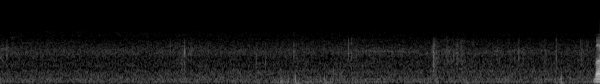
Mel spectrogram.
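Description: Faint, steady outdoor background hiss with a couple of faint short sounds, one about two seconds in and one past four seconds.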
